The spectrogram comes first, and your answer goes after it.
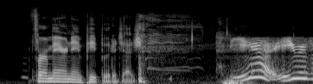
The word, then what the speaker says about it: Buttigieg: Buttigieg. We learned it. Mayor Pete. I practiced it 20 times before we interviewed him. Buttigieg.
